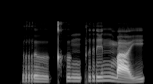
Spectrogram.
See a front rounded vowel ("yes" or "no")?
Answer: no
